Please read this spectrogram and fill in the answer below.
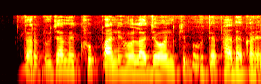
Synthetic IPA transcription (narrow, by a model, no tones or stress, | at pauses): t̪əɾbud͡ʒamẽkʰuːb̚paːniɦolad͡ʒənkibəɦʊt̪epʰaːd̪akəɾeː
